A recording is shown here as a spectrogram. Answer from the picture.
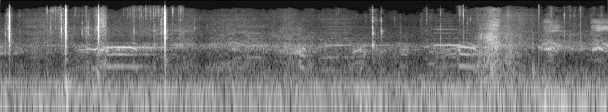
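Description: Geese honking a few times in the distance, short arching calls scattered through the stretch. A few sharp clicks come in the first two seconds, from handling gear in the kayak.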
